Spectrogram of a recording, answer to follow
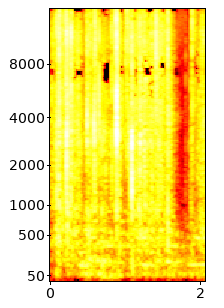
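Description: Packaging crinkling as it is torn open by hand: a quick run of crackles that stops shortly before the end.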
